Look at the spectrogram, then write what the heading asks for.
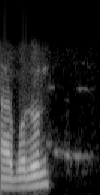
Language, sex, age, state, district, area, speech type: Bengali, male, 18-30, West Bengal, Birbhum, urban, conversation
